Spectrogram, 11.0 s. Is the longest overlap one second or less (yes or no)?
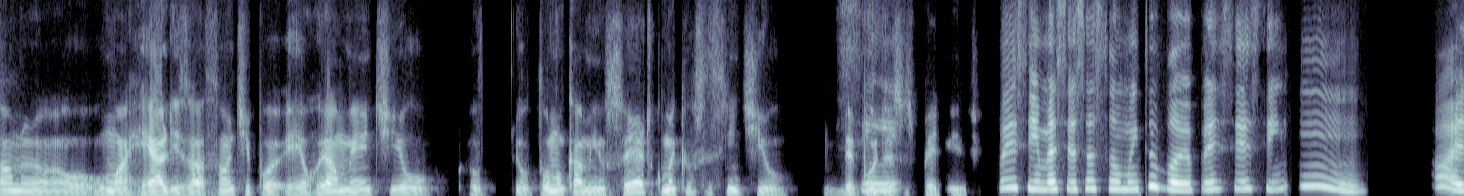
yes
